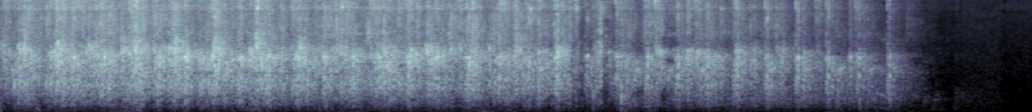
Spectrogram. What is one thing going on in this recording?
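An audience applauds loudly in a large hall, then falls silent.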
